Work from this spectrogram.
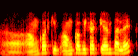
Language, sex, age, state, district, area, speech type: Assamese, male, 30-45, Assam, Sonitpur, rural, conversation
